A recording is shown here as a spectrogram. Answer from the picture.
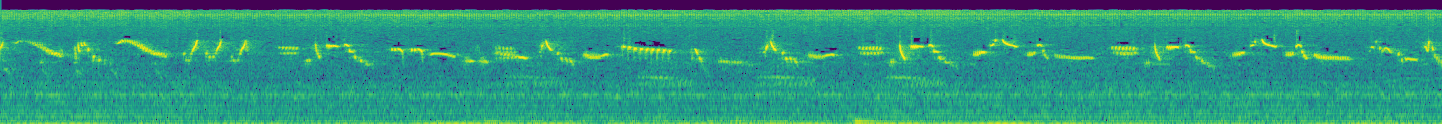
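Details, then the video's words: Eurasian skylark singing beside a wheat field, a continuous high rapid stream of chirps, trills and twittering slurred notes over steady low background hiss. "a skylark can be heard"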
